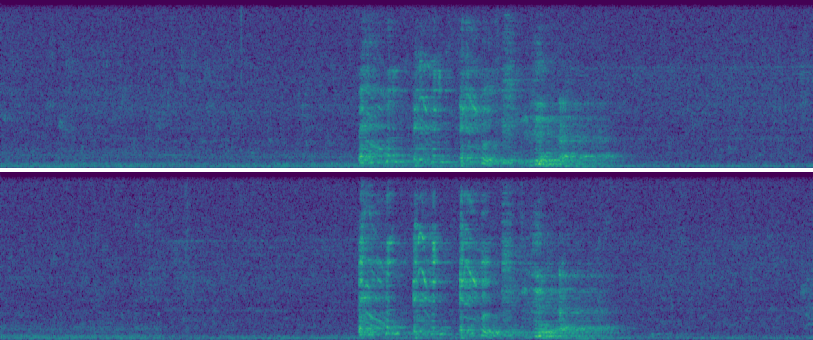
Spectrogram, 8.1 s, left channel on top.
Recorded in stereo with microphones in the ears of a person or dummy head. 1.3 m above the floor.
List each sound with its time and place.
3.6 s a cough: 65° right (ahead or behind), 4 m
5.0 s laughter: 35° right (ahead or behind), 9.5 m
